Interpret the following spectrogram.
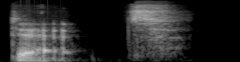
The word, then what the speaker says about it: debt: Number 9, debt. This word looks like it should have a B sound, but actually it doesn't. It's pronounced debt.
